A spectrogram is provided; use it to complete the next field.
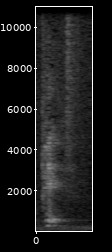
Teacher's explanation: you feel a burst of air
